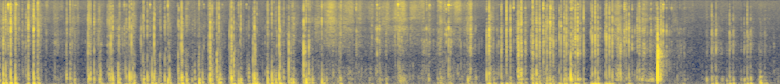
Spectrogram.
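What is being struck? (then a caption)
Synthetic-leather makeup pouch. A medium, boxy pink synthetic-leather makeup pouch with a metal zipper, closed and held in both hands, is tapped and scratched with fingertips and short nails on its sides and top. The sound is a quiet, steady stream of soft, muffled taps and dry scratching, mostly low and dull, with one sharper tap near the end.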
